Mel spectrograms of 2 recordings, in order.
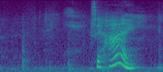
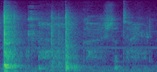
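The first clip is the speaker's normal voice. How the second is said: pretend tired whisper; 6 dB quieter, much slower than usual. Mother voices duck, whispered.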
